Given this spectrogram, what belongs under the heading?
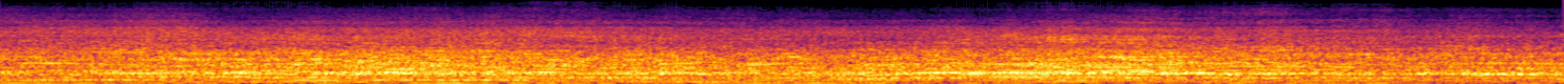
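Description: Race cars roar steadily at Pennsylvania Motor Speedway on the final lap, a dense continuous engine drone from the pack with no pauses.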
